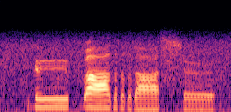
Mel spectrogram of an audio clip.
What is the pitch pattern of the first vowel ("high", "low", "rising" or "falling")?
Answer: high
